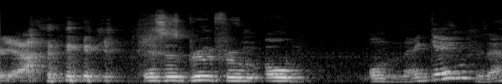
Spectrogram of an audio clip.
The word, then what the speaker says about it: Ommegang: This is brewed from Ommegang? Is that how you say it? Ommegang, yeah.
